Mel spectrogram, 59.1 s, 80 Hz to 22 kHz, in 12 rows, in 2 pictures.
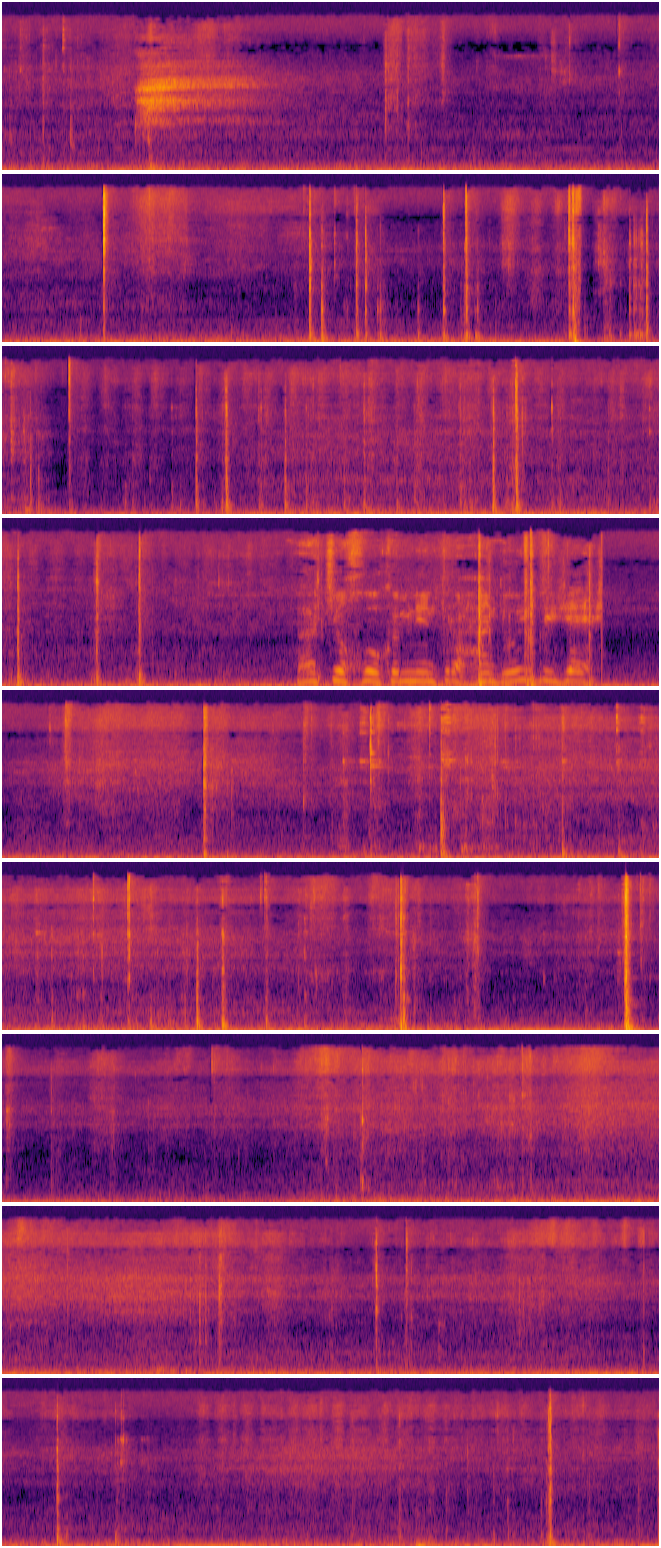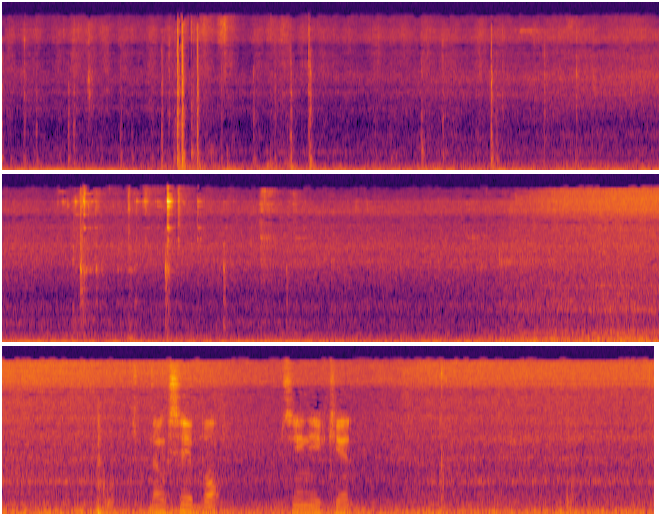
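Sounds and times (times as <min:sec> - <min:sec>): car engine idling: 0:43.4 - 0:59.0.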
